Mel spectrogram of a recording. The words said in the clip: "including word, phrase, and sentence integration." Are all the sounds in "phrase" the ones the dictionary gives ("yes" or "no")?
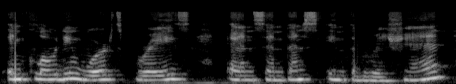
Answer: no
